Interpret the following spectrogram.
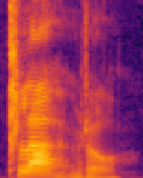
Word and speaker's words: claro: Claro, which means clear in Spanish, is pronounced as claro.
